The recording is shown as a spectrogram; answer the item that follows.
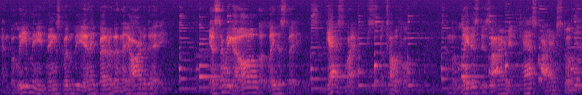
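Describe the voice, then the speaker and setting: A man's voice: medium pitch, lively intonation, unhurried, far from the mic. Folksy proud father on old VHS tape. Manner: folksy, boastful. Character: cheerful proud turn-of-century family father. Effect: old home VHS tape of a theme-park show. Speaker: animatronic show narrator. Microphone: camcorder in the audience. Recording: echoey show hall taped from afar. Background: loud show music.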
